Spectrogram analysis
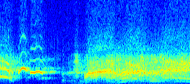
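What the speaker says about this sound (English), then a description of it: "that parrot sure gets on my nerves shooting off his mouth" Parrot squawking in an old-time radio comedy scene, harsh rising and falling screeches up close, partly sounding like a voice performing the bird's cries.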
